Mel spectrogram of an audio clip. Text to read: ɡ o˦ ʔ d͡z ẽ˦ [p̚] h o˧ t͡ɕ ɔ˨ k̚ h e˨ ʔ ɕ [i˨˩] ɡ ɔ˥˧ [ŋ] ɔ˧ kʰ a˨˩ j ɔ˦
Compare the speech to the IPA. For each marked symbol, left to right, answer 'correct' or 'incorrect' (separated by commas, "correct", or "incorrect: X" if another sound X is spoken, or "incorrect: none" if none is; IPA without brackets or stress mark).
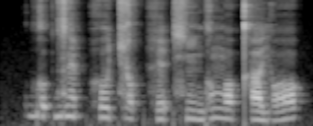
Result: correct, incorrect: ĩ˨˩, correct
